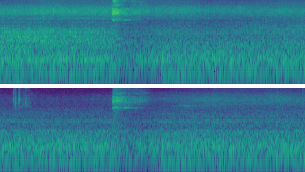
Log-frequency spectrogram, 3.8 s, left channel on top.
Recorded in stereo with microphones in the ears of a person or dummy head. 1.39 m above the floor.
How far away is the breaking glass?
About 3.5 m.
